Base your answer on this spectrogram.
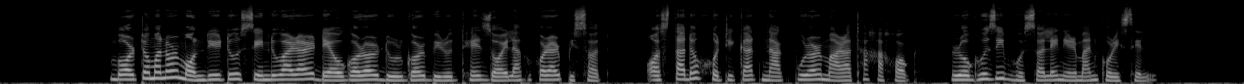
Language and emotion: Assamese, neutral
